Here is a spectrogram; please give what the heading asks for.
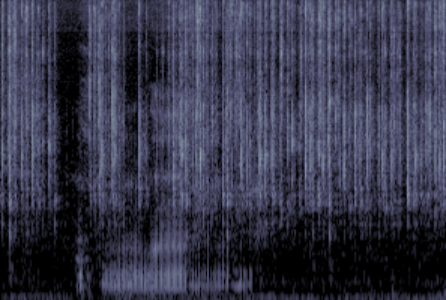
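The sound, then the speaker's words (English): Someone types a note on a computer keyboard, producing many quick, irregular key clicks in a continuous rapid stream. “Um, actually, I'm gonna write a note so I don't forget.”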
